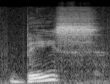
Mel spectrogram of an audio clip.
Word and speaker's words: bass: aw axis next pair you have base meaning the lowest part of the musical range or it's a musical instrument also I said just a long a base versus bass okay that's a type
